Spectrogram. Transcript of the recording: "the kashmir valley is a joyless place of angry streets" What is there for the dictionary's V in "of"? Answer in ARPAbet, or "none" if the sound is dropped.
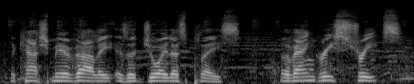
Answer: V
